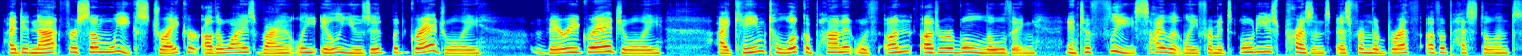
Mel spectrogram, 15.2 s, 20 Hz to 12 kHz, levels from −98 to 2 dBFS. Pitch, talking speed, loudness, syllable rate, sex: 240 Hz, 155 wpm, -19 LUFS, 4.9 syllables/s, female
